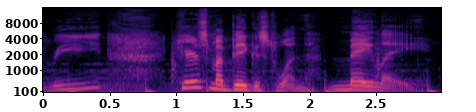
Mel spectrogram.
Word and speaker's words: melee: here's my biggest one melee which is a French word melee there's an accent on the second e third e technically second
